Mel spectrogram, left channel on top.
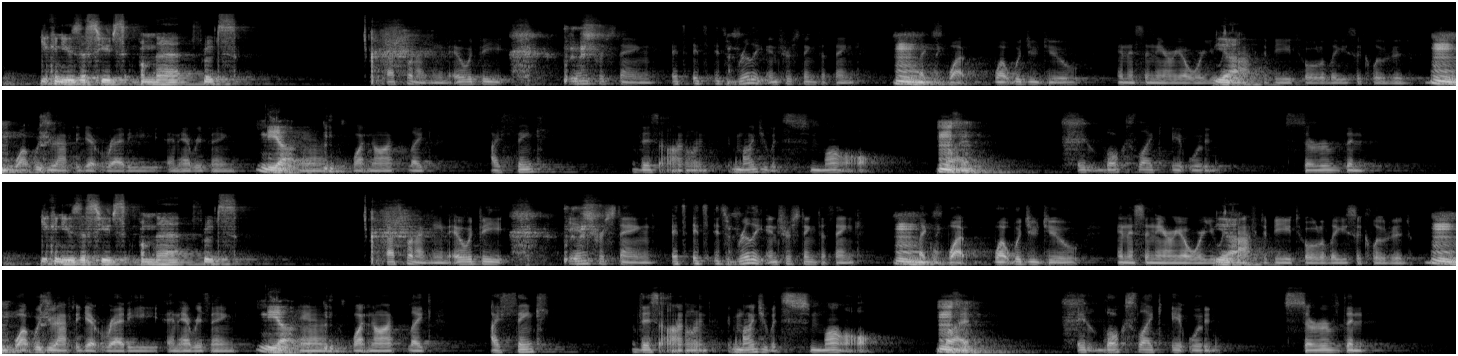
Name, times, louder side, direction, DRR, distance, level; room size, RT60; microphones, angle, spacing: voice 1, 0.4-2.3 3.7-4.1 5.1-5.3 5.6-6.0 8.9-9.2 12.1-12.4 14.3-14.7 14.9-15.0 17.1-17.5 17.7-17.9 23.9-24.3 25.1-25.3, left 1 dB, 10° left, 4 dB, 1.2 m, -22 dB
voice 2, 3.8-5.0 5.7-8.5 9.2-9.7 9.9-10.8 11.2-14.3 14.7-16.9 17.5-18.8 19.4-20.0 20.8-23.2 24.0-24.2 25.3-26.7 27.4-28.1, right 4 dB, 75° right, 17 dB, 0.6 m, -29 dB
19.0 x 18.5 x 9.4 m, 1.3 s
head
